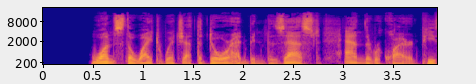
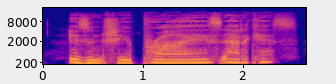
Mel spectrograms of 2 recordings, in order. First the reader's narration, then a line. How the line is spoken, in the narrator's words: Ash purred in my ear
